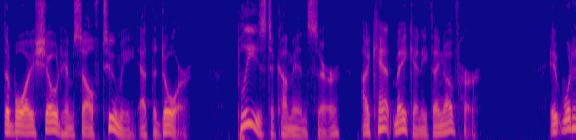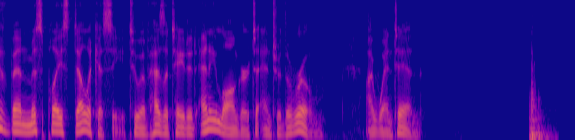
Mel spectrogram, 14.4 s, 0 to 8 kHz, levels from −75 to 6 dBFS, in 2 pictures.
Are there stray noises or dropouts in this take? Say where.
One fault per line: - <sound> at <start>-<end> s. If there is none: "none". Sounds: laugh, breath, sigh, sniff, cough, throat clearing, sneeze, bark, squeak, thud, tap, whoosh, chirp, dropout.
- thud at 13.8-14.2 s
